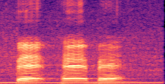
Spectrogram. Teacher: ओष्ठ पे वर्ग का उच्चारण स्थान है, यानी हमारे होठों का प्रयोग होगा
